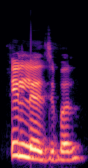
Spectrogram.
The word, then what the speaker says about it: illegible: इनके प्रोनाउंसिएशन में बहुत थोड़ा सा डिफरेंस है। ये एलिजिबल और ये इललिजिबल। ओके?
